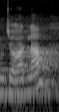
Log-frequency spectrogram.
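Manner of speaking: usual speaking voice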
